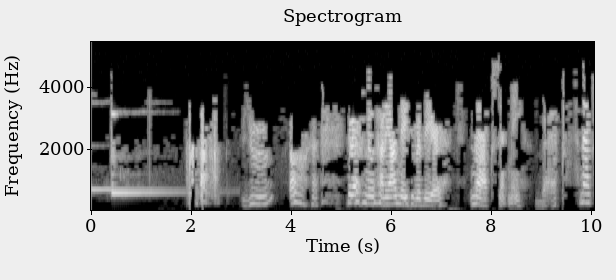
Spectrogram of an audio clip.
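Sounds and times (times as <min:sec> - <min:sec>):
doorbell ringing at a large country-club home: 0:00.0 - 0:01.9
speech: 0:03.0 - 0:10.0.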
